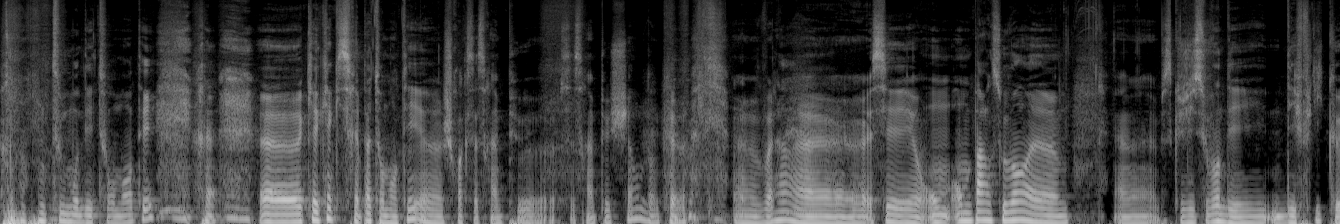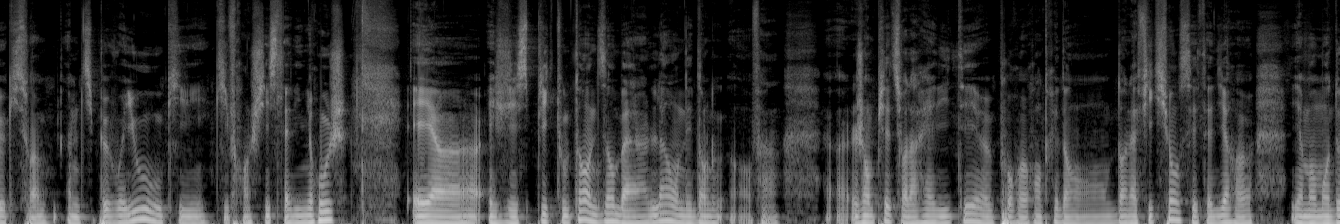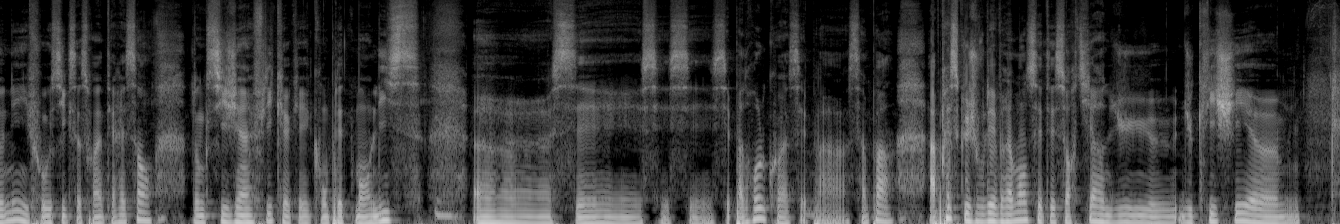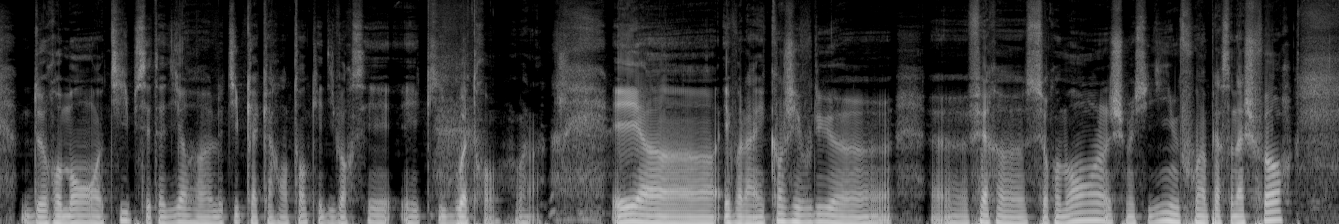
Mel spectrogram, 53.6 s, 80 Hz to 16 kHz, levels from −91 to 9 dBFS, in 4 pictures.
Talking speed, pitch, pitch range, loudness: 200 wpm, 105 Hz, 100-120 Hz, -22 LUFS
